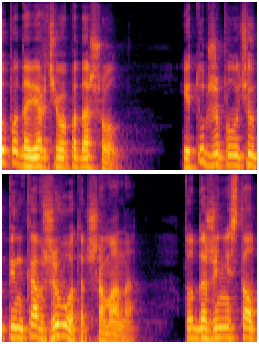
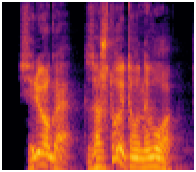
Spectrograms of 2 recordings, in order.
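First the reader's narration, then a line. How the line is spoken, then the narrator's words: Whispered. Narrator (Russian): шепнул Колобков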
